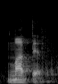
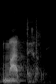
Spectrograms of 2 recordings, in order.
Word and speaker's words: Matter: A partir de ahora va a ser Mater, como se, como se escribe en castellano, pues lo voy a pronunciar así, Mater.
